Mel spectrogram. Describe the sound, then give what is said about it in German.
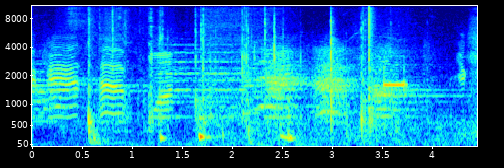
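Speakerphone button pressed on a telephone on a bedside table produces a few short, faint electronic beeps and clicks scattered across a few seconds, alone with no talk. “Am Telefon drückt Ellen die Freisprechtaste.”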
